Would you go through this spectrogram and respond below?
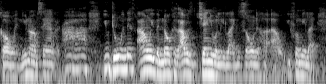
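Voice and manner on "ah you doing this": mock drunk shouting, much higher. Recounting a drunk woman yelling at them in their house, imitating drunk yelling. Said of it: "she was just blacking on me".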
